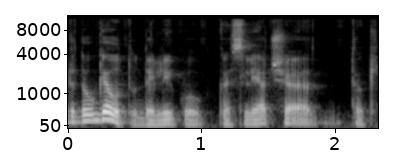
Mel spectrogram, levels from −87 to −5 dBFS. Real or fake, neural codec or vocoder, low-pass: real; none; 10.8 kHz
